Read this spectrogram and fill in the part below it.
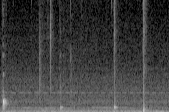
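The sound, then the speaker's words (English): Faint trickling water heard as a few sparse drips and plops, four or so soft clicks spaced irregularly over a quiet, low background hum, with no talking. “It's like water trickling in the background.”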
